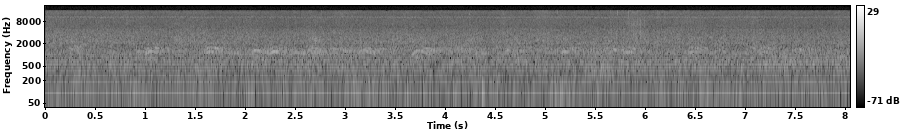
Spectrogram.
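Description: A bird calling in a quick run of short, up-and-down notes, starting about a second in and trailing off near the end, over steady outdoor background noise.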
